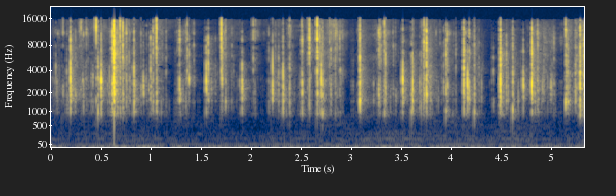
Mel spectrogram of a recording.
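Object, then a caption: Plastic game controller. Long pink nails tap the casing and click the buttons of a black, hollow plastic Xbox 360 gamepad held up close. A rapid, uneven run of short, crisp, bright clicks and taps follows, with almost no low end and no ring after each hit. The sound stays quiet throughout.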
